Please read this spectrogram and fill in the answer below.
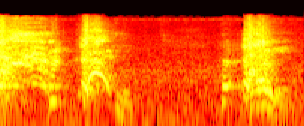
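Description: A lecturer coughing and clearing his throat: three short harsh bursts in quick succession, the last about a second and a half in.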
